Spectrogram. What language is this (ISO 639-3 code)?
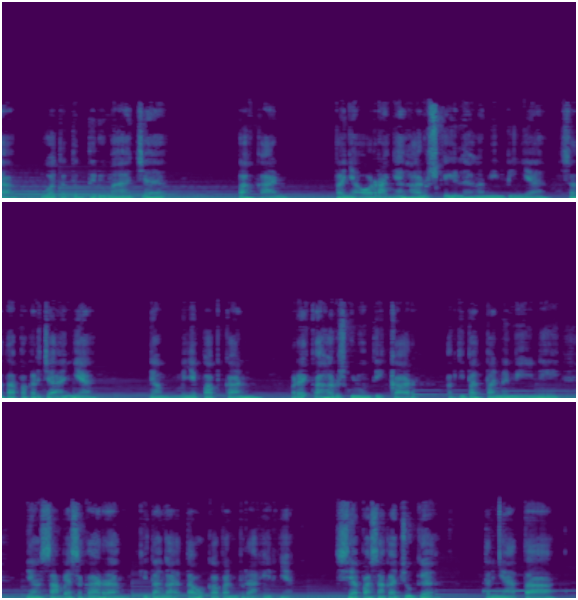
ind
